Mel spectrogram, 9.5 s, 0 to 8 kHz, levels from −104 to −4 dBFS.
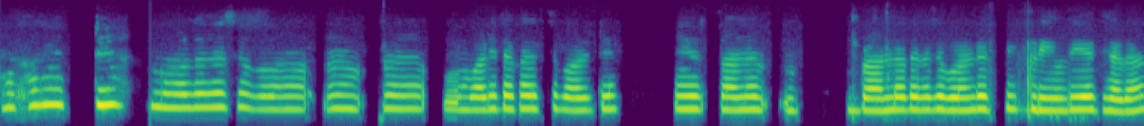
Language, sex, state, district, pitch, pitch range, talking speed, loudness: Bengali, female, West Bengal, Malda, 295 Hz, 280-315 Hz, 80 wpm, -18 LUFS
